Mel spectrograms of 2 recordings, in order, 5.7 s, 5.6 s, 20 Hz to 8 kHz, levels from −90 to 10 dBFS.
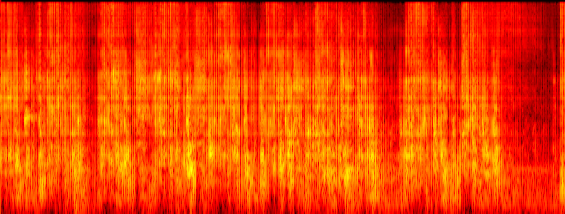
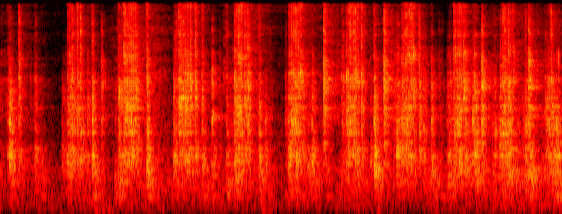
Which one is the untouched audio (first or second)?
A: second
